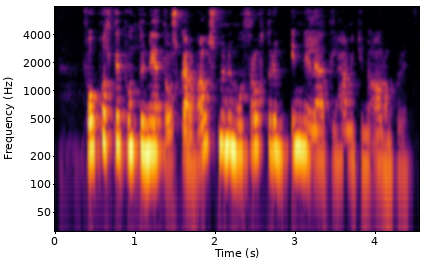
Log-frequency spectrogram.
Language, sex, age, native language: Icelandic, female, 40-49, Icelandic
